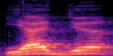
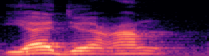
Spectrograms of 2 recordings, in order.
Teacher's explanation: Kecuali jim di sini yaj, maka jim sakinah, dan dia hukumnya qalqalah as-sughra. Yaj'al, tidak yaj'al, tapi yaj'al.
